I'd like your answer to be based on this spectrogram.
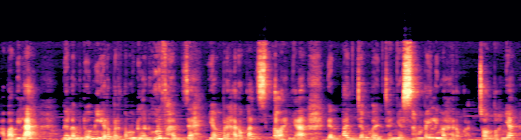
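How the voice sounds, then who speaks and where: A woman, a student, explaining recitation rules step by step and drawing out the example words slowly. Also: medium pitch. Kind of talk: recited tajwid lesson with Quran examples. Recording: echoey room, faint music behind.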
